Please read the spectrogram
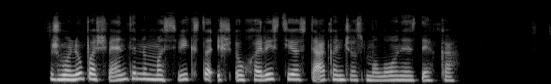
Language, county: Lithuanian, Šiauliai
